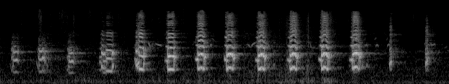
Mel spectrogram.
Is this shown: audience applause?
no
